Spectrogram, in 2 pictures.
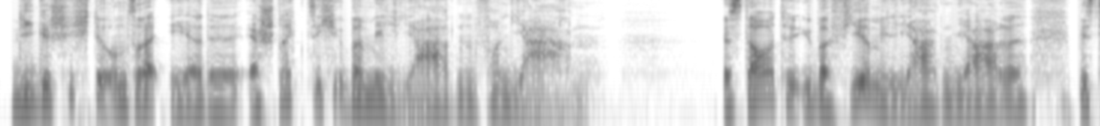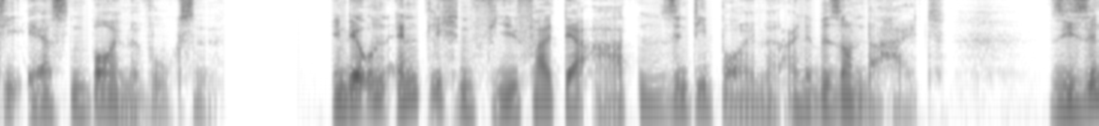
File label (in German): Doku Text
